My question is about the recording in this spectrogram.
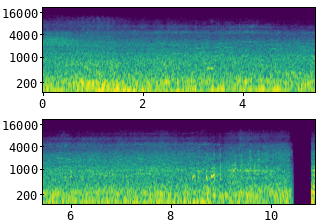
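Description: Steady road traffic noise, with a low hum that is strongest in the first three seconds.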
